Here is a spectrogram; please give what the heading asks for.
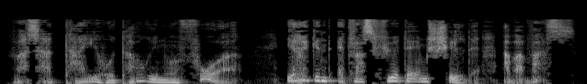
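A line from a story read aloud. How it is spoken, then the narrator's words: Quiet question. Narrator (German): fragte leise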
